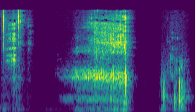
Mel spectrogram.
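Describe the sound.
Crunching and chewing on a throat lozenge by someone with a cold: a few quiet crisp bites around a longer grinding crunch in the middle, with no talking.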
